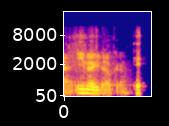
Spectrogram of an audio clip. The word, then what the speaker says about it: Ime Udoka: Ime Udoka, is that how you say his name? – Yeah, Ime Udoka.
